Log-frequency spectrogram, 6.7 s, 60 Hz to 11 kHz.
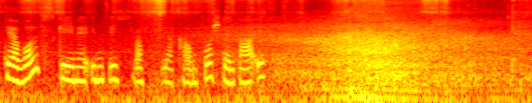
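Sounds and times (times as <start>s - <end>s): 
speech: 0.1s - 3.6s
car driving past with road noise: 2.9s - 6.6s.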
